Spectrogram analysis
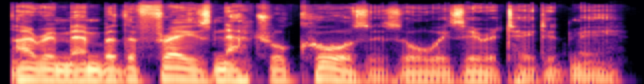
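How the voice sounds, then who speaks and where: Casting: male actor as brooding detective narrator, extremely low husky voice, literary and reflective, close dry sound. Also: animated, brisk, a little mellow, dry recording. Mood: brooding, melancholy. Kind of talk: scripted first-person detective narration, audio drama.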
